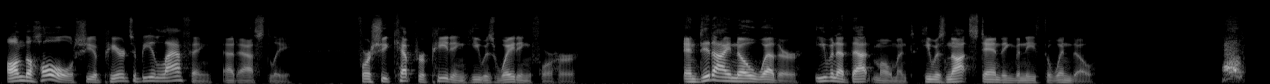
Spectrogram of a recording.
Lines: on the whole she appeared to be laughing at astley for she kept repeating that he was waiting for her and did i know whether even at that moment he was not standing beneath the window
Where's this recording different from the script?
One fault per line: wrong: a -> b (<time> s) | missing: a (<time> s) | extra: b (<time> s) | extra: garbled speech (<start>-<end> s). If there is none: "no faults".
missing: that (4.7 s)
